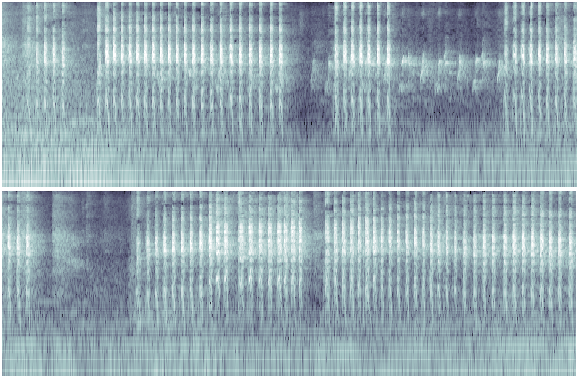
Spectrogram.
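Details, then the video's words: Master recording of a collared kingfisher in full voice for training songbirds: long bursts of rasping, evenly repeated notes, roughly four each second, split by short pauses and a few softer gaps. "Masteran handal tengkek buto gacor"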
